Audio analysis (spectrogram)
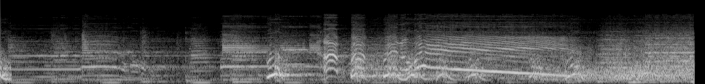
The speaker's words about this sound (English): But he deflects the credit to Crypto, who barks in either approval or annoyance. I really couldn't tell.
